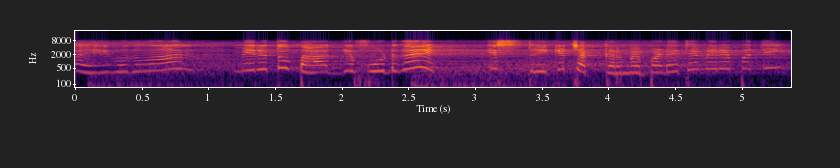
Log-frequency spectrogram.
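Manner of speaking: a wife finding another woman, wailing loudly. Retold or imitated. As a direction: cry out as if your luck is ruined. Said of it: "जोर जोर से चिल्ला रही थी".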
